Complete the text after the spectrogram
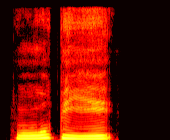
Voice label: "无比", Chinese

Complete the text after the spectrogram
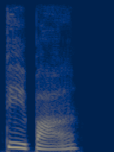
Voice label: "地板", Chinese

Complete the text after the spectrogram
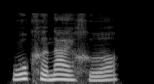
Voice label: "无可奈何", Chinese

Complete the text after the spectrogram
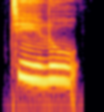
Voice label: "记录", Chinese

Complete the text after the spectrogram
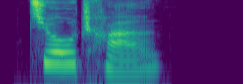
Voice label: "纠缠", Chinese

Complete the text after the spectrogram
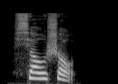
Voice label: "销售", Chinese

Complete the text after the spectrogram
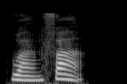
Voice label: "晚饭", Chinese

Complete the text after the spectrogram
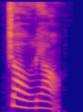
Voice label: "照料", Chinese

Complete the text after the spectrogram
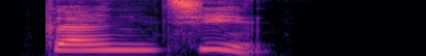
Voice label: "干劲", Chinese

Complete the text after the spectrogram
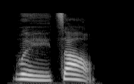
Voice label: "伪造", Chinese

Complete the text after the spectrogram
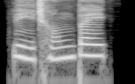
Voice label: "里程碑", Chinese

